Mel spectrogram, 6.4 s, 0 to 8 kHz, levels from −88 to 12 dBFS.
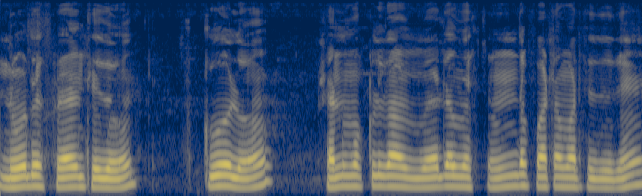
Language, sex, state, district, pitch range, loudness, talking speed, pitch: Kannada, male, Karnataka, Bellary, 145-160 Hz, -14 LUFS, 110 wpm, 150 Hz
